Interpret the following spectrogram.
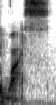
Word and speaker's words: Weiss: Say Weiss. Why not? Because it rhymes with nice. Weiss, and I'm sure she's a very nice lady.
